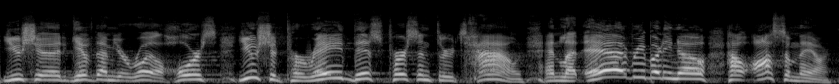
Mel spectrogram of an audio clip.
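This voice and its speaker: A smug, scheming royal adviser brags about himself, as a preacher puts him on in a sermon. The voice is high and sits close to the preacher's own everyday tone. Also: male voice, lively intonation, unhurried, few pauses, a bit bright, in a large hall, full character voice. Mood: boastful. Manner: smug and self-satisfied.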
